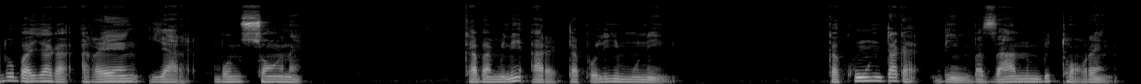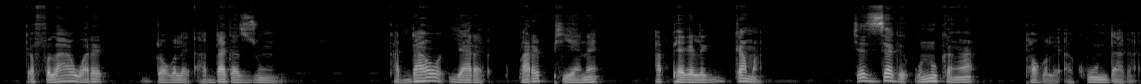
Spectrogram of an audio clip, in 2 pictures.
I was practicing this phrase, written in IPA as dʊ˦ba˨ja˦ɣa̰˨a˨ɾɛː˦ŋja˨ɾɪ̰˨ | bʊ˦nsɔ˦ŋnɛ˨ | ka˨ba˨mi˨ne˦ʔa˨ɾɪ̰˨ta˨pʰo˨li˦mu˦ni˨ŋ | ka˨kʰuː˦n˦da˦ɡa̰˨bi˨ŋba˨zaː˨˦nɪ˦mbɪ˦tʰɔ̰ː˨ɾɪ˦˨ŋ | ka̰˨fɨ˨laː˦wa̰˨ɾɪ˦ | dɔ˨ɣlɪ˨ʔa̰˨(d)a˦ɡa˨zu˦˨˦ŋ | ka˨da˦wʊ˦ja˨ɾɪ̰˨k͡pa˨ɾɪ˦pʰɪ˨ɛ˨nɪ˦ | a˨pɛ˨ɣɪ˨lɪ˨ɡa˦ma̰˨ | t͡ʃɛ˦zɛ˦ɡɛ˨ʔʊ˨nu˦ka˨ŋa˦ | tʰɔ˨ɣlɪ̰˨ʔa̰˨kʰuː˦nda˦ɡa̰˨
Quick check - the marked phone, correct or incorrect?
correct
